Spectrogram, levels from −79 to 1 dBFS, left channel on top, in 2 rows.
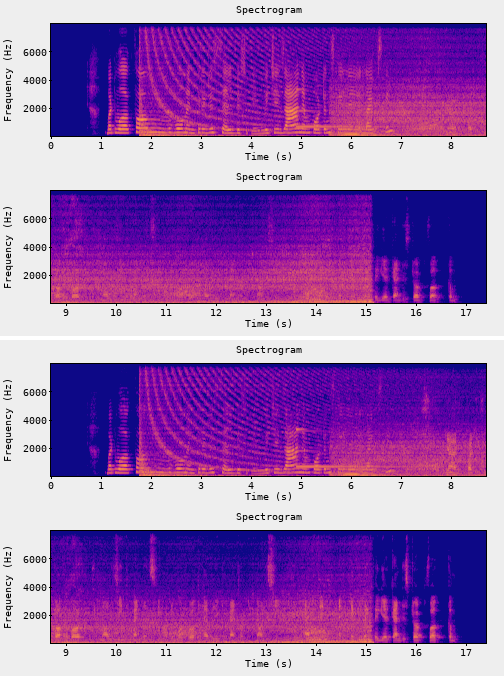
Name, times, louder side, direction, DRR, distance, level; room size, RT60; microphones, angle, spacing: voice 1, 0.8-6.9, left 3 dB, 60° left, 0.4 m, -28 dB
sound 1, 1.7-8.1, equal, 10° left, 0.5 m, -34 dB
sound 2, 4.9-9.8, right 2 dB, 20° right, 0.7 m, -38 dB
sound 3, 5.5-15.1, left 1 dB, 90° left, 1.0 m, -29 dB
voice 2, 7.4-16.8, right 4 dB, 70° right, 0.5 m, -36 dB
4.1 x 2.1 x 3.7 m
head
